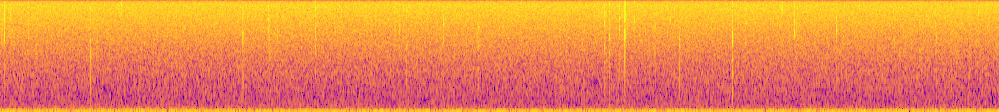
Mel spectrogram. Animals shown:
forest ambience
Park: Acadia National Park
